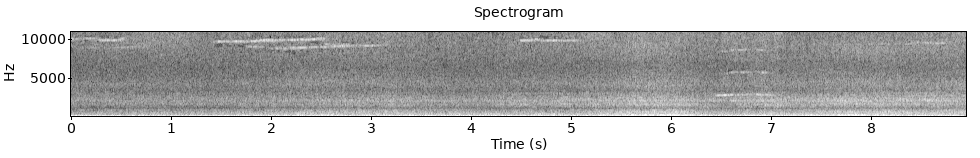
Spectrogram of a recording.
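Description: Heavy road traffic on Marcos Highway: a loud, steady low rumble of engines and tyres close by, continuous with no break and no voices.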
